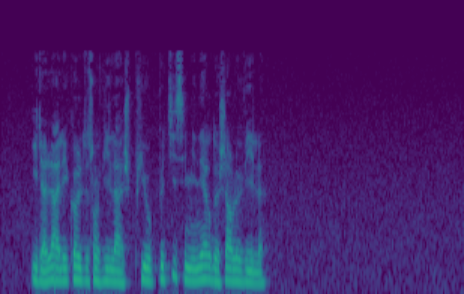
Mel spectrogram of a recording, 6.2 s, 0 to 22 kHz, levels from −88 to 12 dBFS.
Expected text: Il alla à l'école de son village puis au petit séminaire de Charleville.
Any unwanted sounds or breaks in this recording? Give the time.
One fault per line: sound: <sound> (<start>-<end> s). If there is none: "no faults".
no faults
